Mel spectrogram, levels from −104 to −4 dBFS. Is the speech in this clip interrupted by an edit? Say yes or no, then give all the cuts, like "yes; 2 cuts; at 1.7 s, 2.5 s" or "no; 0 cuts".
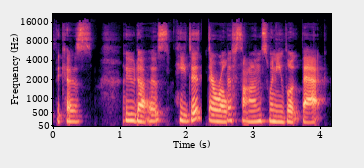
yes; 4 cuts; at 1.0 s, 1.8 s, 2.2 s, 2.6 s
